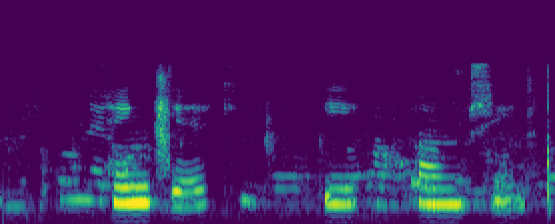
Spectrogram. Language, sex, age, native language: Icelandic, female, 10, Icelandic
